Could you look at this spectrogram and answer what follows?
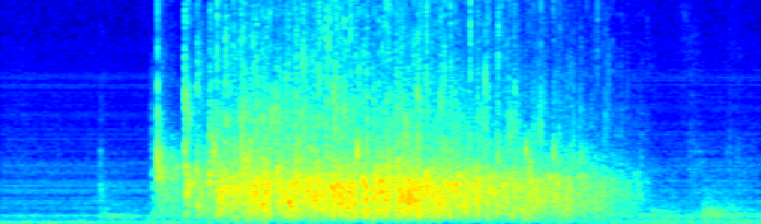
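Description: Audience applauding: clapping breaks out suddenly about a second in, swells, then fades away shortly before the end.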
